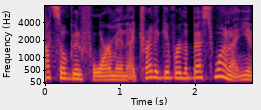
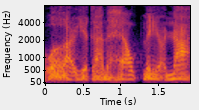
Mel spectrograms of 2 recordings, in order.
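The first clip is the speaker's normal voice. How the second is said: put-on smoker's voice; 4 semitones lower than usual. Retelling an older woman demanding help, imitating her Marlboro Red smoker's voice. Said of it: "with that Marlboro Red voice".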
